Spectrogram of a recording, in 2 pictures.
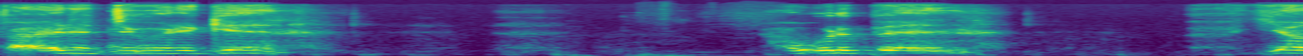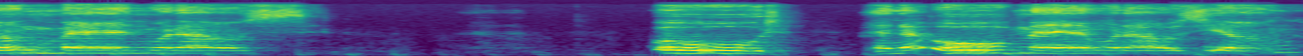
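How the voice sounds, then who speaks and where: Putting on a character voice, a man speaks with high pitch and a raspy sound at a moderate pace, with long, frequent pauses and big swings in loudness. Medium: stage play. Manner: gruff, dismissive.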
